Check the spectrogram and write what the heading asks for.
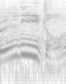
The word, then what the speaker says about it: Lidl: Lidl, the German supermarket, or Lidl as we're meant to pronounce it, is more famous for its Black Forest ham.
